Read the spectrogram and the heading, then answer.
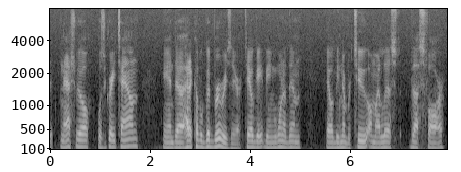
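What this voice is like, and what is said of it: Strained, failing voice. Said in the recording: “My voice is kind of failing a little bit.”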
